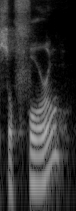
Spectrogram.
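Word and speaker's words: Sophoorl: So my legal American name, what's on my passport, my driver's license is so Paul, which is has always been pronounced as Sophoral.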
